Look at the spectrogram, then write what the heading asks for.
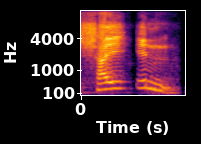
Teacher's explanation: ইয়াটাকে এখন শক্ত করা যাবে না, কারণ ইয়া লিনের হরফ হয়ে গেছে, নরম হবে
